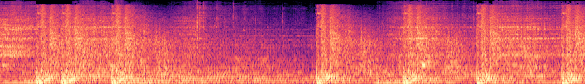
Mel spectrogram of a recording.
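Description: Background music: a hip-hop beat with a deep, steady bass and hard, booming drum hits.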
